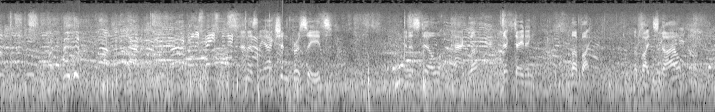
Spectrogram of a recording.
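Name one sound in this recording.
Gloved punches thud against a boxer's body.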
